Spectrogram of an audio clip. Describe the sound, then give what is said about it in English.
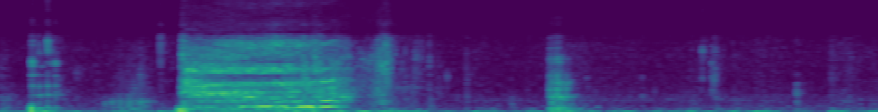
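A single loud, rough burp erupts and lasts about a second, followed by faint shuffling noises over a steady low electrical hum. “I burp, hold on.”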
